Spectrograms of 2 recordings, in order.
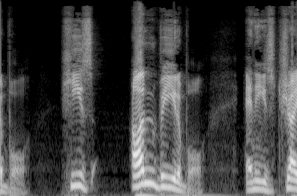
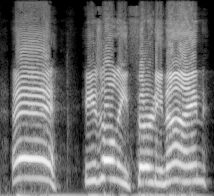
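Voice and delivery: high, loud mocking voice, slowing on he'll be fine; hammed-up chirpy reassurance; mock reassuring bloke; 12 semitones higher, 7 dB louder than usual. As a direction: parody a bloke brushing off worries, pitched way up.

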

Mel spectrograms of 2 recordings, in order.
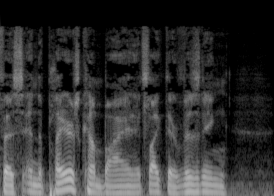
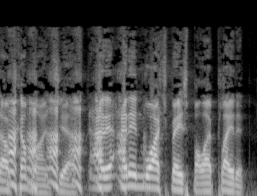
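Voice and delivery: retold teasing; 5 semitones higher, 7 dB louder than usual. Retelling teasing a teammate.

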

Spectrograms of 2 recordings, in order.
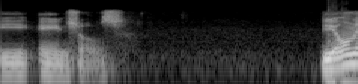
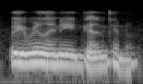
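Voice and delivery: mock earnest quote; 8 semitones higher, much faster than usual. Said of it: "if Colt Emerson was like".

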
